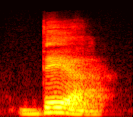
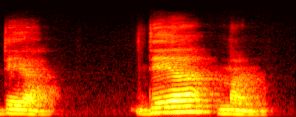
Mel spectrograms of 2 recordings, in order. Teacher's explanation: It's only E-A. No R pronounced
